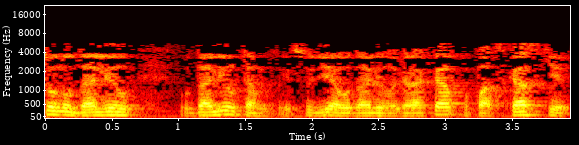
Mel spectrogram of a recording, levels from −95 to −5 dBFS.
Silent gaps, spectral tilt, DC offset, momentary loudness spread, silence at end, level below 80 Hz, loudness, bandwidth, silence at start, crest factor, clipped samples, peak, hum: none; -10 dB/octave; under 0.1%; 10 LU; 0 s; -50 dBFS; -26 LUFS; 5.8 kHz; 0 s; 16 dB; under 0.1%; -10 dBFS; none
